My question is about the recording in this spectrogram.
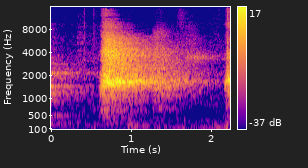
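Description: A dog whining: a single high, drawn-out cry that starts about half a second in and fades away over a second or so.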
